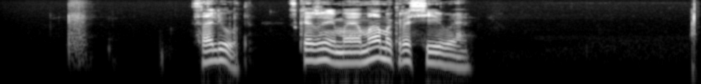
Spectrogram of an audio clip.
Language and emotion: Russian, positive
